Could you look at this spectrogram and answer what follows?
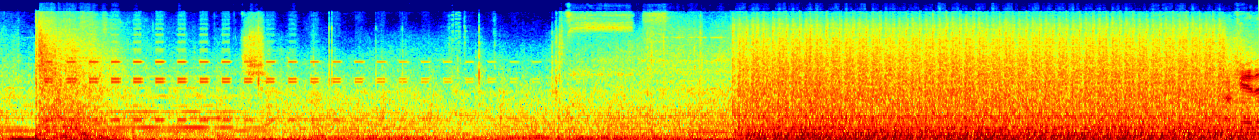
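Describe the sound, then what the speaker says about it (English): The Spectre assault rifle firing in the video game Mass Effect, opening with a few shots and then settling into a loud, sustained stream of rapid fire amid a noisy battle. "that Spectre weapon is really nice, the assault rifle"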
